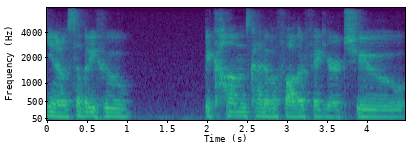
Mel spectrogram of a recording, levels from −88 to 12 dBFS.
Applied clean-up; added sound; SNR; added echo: none; none; none; none.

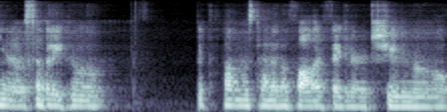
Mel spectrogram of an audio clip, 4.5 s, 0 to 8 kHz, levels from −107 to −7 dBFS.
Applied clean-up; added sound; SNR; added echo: neural mask model DeepFilterNet 3.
